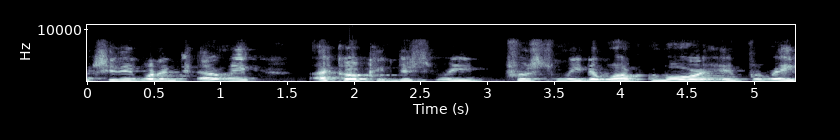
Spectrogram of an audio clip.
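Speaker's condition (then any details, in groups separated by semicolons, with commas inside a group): Cerebral palsy; first talked around age five, atypical speech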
